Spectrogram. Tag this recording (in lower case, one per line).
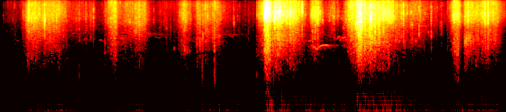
wild animals
bird
footsteps
animal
